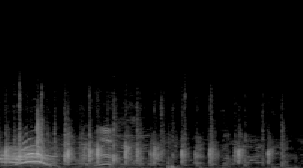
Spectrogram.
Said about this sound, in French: Il me fait dire Let's go, on l'applaudit! All right!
